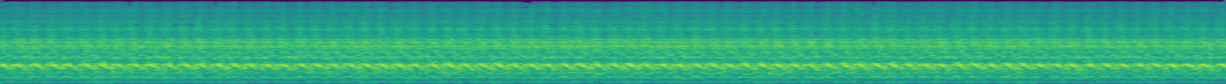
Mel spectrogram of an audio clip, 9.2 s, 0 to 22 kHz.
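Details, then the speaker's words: Ford 7.3 IDI diesel with its glow plugs deliberately disabled: even cranking at about four compressions a second that never catches, since there is no glow plug heat to fire it. "all right that was our our 7.3 IDI Diesel and what I did is I disabled the glow plugs so it's trying to crank well it is cranking and it wants to start but there's no glow plug to produce the heat in there"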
